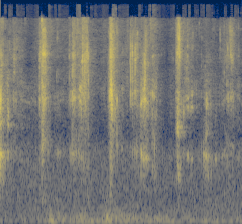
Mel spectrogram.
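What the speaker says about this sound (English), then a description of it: "That definitely sounds like I'm chewing gum." Gum chewing in the survival video game Road to Vostok comes through as repeated moist crunchy bites, about five or six, at an uneven rhythm, close up, with no talking.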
